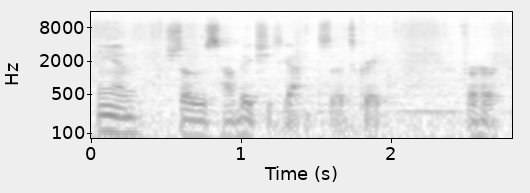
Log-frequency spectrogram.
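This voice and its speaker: A man with a deep voice and steady tone talks briskly to his camera at a table at home, giving a rambling, chatty tour of his merch with many fillers and restarts. Background noise is audible through the camera mic, and the room has gray walls with a red accent wall.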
